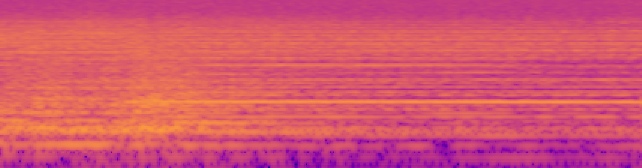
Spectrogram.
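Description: Symphony orchestra playing sustained chords. About a second in, a long held note enters in the middle register and carries on over the lower parts.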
